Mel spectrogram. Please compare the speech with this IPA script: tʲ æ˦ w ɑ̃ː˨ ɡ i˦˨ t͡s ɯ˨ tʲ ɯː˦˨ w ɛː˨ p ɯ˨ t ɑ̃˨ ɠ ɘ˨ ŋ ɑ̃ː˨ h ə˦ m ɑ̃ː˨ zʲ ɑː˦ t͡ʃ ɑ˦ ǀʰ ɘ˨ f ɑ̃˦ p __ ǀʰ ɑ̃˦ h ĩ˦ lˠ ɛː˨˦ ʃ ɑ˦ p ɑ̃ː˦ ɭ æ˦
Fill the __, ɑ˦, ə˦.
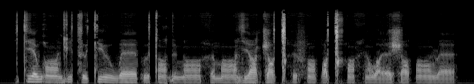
ɑ˦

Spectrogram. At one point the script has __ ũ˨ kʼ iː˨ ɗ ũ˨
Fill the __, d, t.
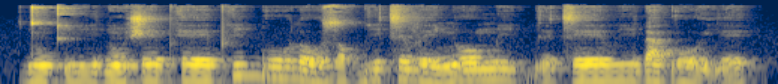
d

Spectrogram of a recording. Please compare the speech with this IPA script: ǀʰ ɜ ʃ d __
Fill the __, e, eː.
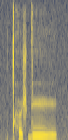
eː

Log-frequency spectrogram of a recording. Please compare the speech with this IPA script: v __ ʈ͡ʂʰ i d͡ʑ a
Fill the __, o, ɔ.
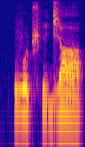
o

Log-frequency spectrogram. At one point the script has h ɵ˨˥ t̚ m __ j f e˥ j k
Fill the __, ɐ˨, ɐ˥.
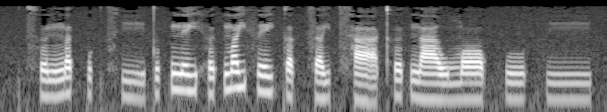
ɐ˥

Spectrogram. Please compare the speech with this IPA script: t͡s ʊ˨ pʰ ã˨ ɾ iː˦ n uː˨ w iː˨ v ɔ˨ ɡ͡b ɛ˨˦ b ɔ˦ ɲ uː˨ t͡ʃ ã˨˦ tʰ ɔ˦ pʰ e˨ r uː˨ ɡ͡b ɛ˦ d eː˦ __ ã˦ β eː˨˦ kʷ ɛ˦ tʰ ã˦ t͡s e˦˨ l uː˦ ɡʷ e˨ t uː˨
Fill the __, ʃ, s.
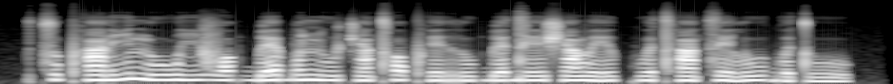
ʃ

